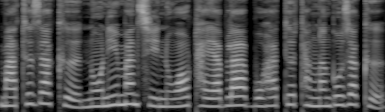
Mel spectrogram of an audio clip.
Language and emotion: Bodo, neutral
